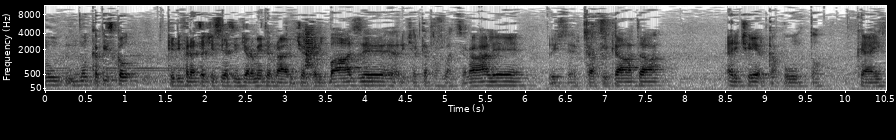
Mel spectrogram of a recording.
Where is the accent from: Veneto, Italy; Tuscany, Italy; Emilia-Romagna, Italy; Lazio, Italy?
Tuscany, Italy; Piombino; io vengo da Piombino originariamente, quindi in provincia di Livorno, vero che c'è una centrale siderurgica gigantesca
